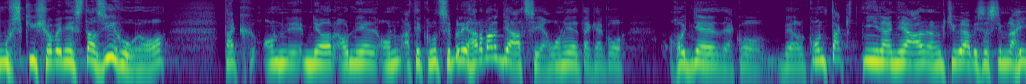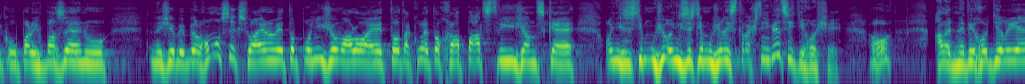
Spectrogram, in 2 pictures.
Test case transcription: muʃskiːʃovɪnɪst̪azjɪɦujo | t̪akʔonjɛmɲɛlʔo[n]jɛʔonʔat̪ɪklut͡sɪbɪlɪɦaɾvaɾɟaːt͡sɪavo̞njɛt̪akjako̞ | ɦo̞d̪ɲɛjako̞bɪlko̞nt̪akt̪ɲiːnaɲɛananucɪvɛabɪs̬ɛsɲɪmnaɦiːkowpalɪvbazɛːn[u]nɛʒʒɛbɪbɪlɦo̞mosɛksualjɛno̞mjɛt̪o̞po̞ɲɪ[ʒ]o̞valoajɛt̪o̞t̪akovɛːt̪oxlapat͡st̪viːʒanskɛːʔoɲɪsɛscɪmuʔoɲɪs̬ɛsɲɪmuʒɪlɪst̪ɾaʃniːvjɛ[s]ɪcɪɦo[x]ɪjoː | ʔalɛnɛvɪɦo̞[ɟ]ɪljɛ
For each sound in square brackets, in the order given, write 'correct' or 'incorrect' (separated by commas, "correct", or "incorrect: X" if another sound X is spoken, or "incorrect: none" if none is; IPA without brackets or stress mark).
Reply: correct, correct, correct, incorrect: t͡s, incorrect: ʃ, correct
